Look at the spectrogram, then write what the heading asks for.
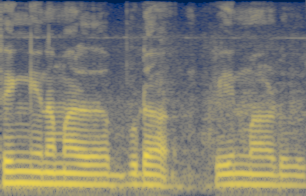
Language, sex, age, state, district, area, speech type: Kannada, male, 30-45, Karnataka, Dakshina Kannada, rural, spontaneous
